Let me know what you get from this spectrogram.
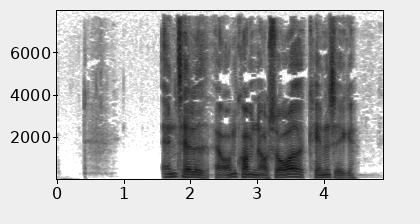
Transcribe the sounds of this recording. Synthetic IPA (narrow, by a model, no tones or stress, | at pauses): ʔænt͡sʰælð̞̩ˠæɐʔɒ̽mkʰɒ̽m̰ənəʔɒ̽sɒːɐð̞ˠkʰenəse̝ɡ̥ə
